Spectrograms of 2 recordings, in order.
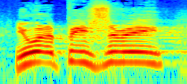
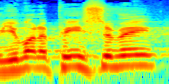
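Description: First: Much higher, louder repeat of the dare; the bully taunt cranked up a notch; louder mock taunt. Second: A playful first jab of a taunt; mock taunt. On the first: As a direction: push the challenge harder, almost shouting. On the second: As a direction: throw out the dare like a bully. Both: Preacher voices Goliath taunting.

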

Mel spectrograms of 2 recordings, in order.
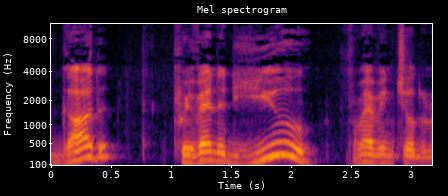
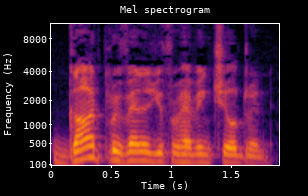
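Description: First: YOU stretched and swooping up; stress on YOU. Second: Said in the usual way. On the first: Shown as a demonstration. Wife hearing blame in her husband's words, stress on YOU. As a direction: lean hard and long on the word "you". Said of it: "she hears the emphasis on the you".

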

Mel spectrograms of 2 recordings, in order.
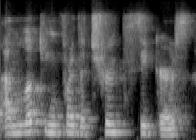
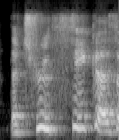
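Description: First: Said in the usual way. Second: "Truth Seekers" higher and louder, final r dropped; stylized "Truth Seekers". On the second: Shown as a demonstration. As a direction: punch out "Truth Seekers", ending it "seek-uhs". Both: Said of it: "I even said it like that".

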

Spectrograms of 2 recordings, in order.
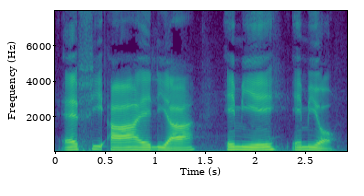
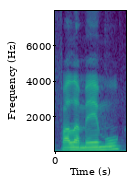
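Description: First: F A L A M E M O, each letter slow and separate; spelling it out. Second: Said in the usual way. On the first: Shown as a demonstration. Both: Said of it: "soletrando pra vocês".

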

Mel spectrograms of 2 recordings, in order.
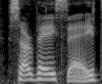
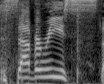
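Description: First: "Sarvese" said as sar-VAY-say, slow and unsure; "Sarvese" with the r before the v, sar-VAY-say; mispronounced name. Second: "Savarese" said slowly as sav-uh-REES, copying the guest; "Savarese" with a careful sav-ur-REES; repeating name carefully. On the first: Real, not acted. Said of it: "I wasn't close at all". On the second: Shown as a demonstration.

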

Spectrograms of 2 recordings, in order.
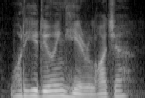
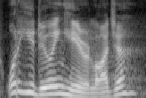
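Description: First: Softer, falling to a hush on Elijah; gentle whisper. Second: High and loud, a commanding call; booming voice of God. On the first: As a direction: speak it like a still small voice. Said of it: "there was a sound of a gentle whisper". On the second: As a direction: call out to him from above like a thundering Lord. The Lord questions Elijah. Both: Acted.

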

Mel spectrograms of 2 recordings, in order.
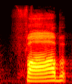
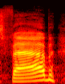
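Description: First: Fob rhyming with "Bob"; open vowel. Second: Fab rhyming with "cab"; short A vowel. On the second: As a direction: say fab with the "a" of "cat". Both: Shown as a demonstration. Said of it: "hung up on the pronunciation of".

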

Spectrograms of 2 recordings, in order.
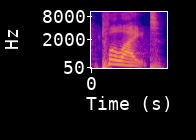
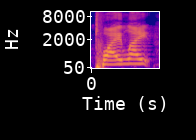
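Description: First: Twilight said as twuh-LIGHT; stress on second syllable. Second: Said in the usual way. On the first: Retold or imitated. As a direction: squash the start of twilight, land on LIGHT. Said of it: "emphasis is on the second syllable". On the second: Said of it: "emphasis is on the second syllable when it should be the first".

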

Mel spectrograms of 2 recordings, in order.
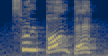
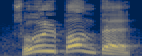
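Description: First: SUL PONTE asked in a high, lifted voice; traveler's question. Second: SUL PONTE affirmed high and loud, falling at the end; firm confirmation. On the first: Traveler checking the engineer's plan, high questioning voice. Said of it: "chiese un viaggiatore". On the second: Engineer answering the traveler, loud firm confirmation. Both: A narrator's reading.

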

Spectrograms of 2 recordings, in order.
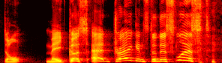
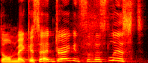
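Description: First: Don't make us add dragons to this list said much higher, rising at the end; high mock threat. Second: Dragons pushed up high, list rising; high mock threat. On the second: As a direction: say it again in a high squeaky register. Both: Shown as a demonstration.

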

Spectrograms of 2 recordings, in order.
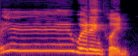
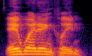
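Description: First: Much higher, slow amazed exclamation. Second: Said in the usual way. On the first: Real, not acted. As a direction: let the disbelief lift the line up high. Amazed at Hedman's goal.

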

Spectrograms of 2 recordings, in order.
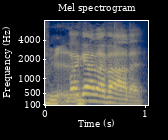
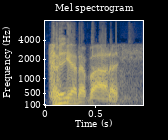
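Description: First: Put-on laughing stab at a Jersey accent; mock Jersey accent. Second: Tough-guy New Jersey catchphrase; hammed-up New Jersey accent; mock Jersey accent. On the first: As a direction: echo it in a playful New Jersey accent. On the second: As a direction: put on a thick Jersey accent. Mock East Coast accent catchphrase.

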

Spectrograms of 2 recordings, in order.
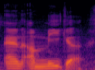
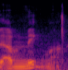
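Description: First: Amiga said a-MEE-ga, no m; and Amiga said properly as a-mee-ga; correct Amiga. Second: Amigma said with an extra m, a-MIG-ma; mispronounced Amigma. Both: Real, not acted. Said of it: "It's dos and Amiga".

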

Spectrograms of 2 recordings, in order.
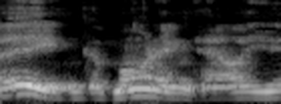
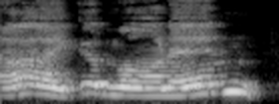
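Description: First: Casual imitation of a Tennessee accent. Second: Put-on slow, higher, louder English-accented greeting; mock a drawn-out, lilting English greeting; English woman's greeting. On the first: Tennessee friends answering the English woman at breakfast, in their Tennessee accent. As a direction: greet lightly in a Southern US accent. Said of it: "You know, in the accent". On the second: Englishwoman greeting strangers at hotel breakfast, in a drawn-out English accent. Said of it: "this English thing behind me".

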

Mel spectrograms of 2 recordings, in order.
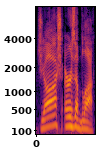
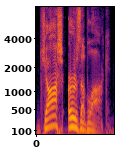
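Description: First: Urzablock echoed slowly with falling tune; repeated pronunciation. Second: Urzablock said slowly and firmly, falling tune; corrected pronunciation. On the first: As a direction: Josh Urzablock repeated carefully. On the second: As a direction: Josh Urzablock spelled out slowly. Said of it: "Am I saying that right?". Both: Real, not acted.

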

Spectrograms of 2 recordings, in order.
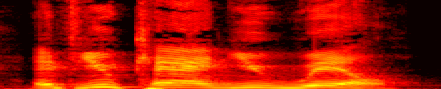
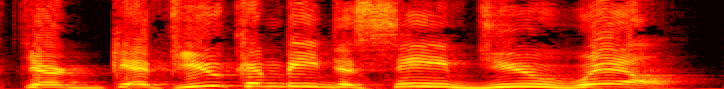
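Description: First: Said in the usual way. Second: High, ringing warning with stress on "you"; shouted pulpit warning; preached warning. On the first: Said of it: "repeats warning quietly". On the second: Acted. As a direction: hit "you" hard and high in "you will". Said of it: "warning repeated later".

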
